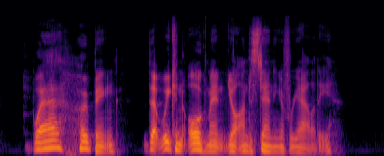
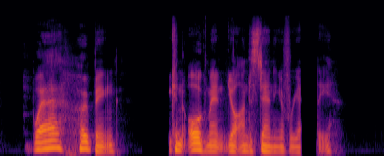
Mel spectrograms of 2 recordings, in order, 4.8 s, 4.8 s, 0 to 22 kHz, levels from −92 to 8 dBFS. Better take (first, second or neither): first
